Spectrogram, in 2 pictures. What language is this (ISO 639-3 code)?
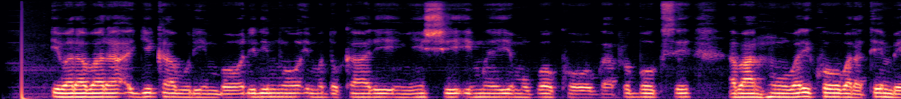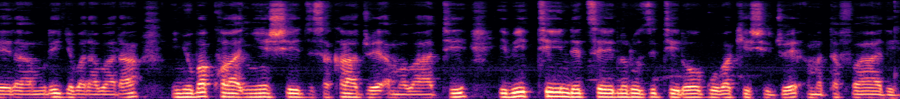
run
